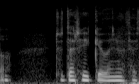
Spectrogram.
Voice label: "rhugl", Welsh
